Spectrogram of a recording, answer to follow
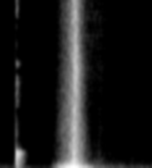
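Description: Animated subscribe-button sound effects: a short pop about a quarter second in, as the cursor clicks the bell, then a whoosh that swells and fades about a second in.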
